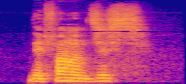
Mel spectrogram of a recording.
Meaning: first-person singular imperfect subjunctive of défendre
- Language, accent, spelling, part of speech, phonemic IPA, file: French, Canada, défendisse, verb, /de.fɑ̃.dis/, LL-Q150 (fra)-défendisse.wav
